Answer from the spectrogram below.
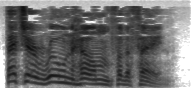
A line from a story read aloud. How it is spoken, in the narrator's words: Tarine shouted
